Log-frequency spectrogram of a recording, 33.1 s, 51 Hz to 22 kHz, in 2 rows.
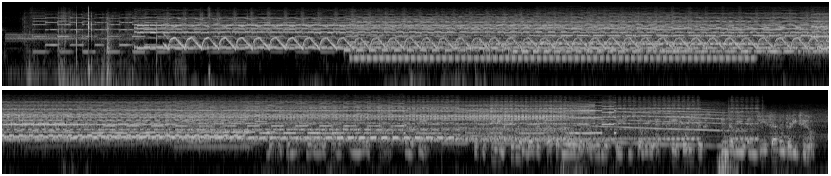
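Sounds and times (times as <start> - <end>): rising and falling siren-like tone: 0.0 - 32.1
held electronic tones: 0.0 - 33.0
lower steady tone: 21.8 - 33.0.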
